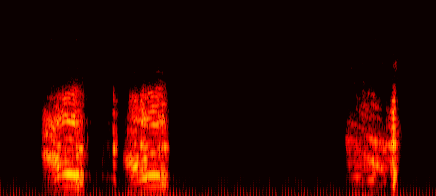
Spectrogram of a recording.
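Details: During the September rut in Bucovina's Carpathian forests, a red deer stag gives two hoarse roars about a second apart, a brief grunt between them, then a further rasping bellow after a pause.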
